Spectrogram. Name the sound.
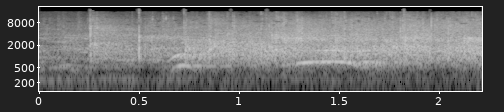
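audience applause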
